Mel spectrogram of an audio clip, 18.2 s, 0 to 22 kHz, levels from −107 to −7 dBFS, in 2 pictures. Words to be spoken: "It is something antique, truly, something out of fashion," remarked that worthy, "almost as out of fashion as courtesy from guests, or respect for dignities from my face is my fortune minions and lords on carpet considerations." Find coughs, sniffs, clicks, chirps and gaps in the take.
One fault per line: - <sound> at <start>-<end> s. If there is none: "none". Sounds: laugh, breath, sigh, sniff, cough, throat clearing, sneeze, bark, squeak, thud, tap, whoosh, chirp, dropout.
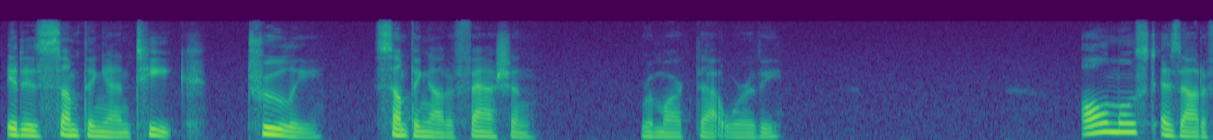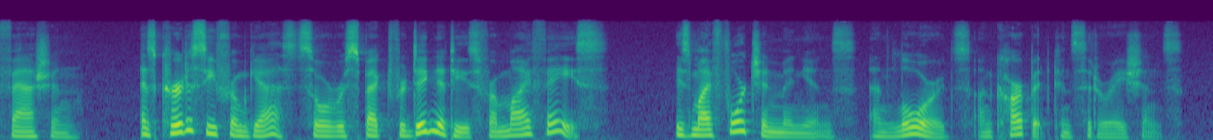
none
